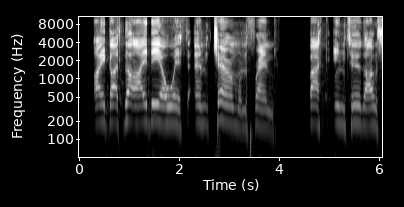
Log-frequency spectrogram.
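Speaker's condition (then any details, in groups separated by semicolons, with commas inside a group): Severe traumatic brain injury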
